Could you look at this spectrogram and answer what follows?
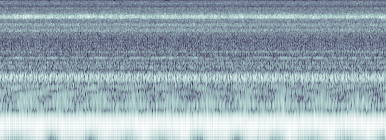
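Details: Real recording of three different nebulizers for relaxation ASMR: a steady mechanical hum with constant hiss and no pauses, a nebulizer compressor running continuously while turning liquid into mist.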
